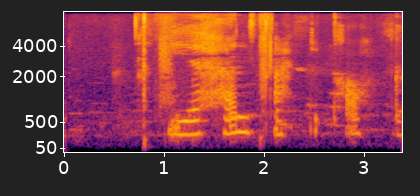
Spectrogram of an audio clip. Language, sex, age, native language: Icelandic, female, 7, Icelandic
